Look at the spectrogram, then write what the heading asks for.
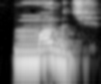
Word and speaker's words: mugs: अब जैसे नेक्स्ट है MUGS, मग्स नहीं पढ़ना है, ये है मग्स, मग्ज।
